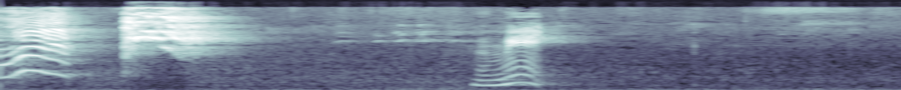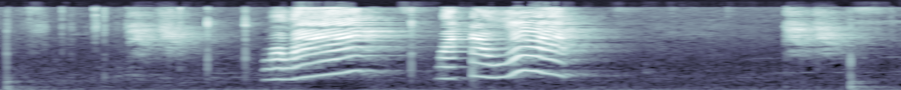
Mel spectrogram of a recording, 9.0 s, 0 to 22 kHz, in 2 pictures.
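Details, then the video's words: Pet talking parrot indoors, said to say "mummy" and "mitthu" like a human; clear harmonic voiced phrases bending up and down, in short bursts at the start, near 2.5 seconds, and from 6 to 7.5 seconds, with quiet pauses between. "Talking Like a Human - Mummy Bolne Wala Tota - Talking Parrot"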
